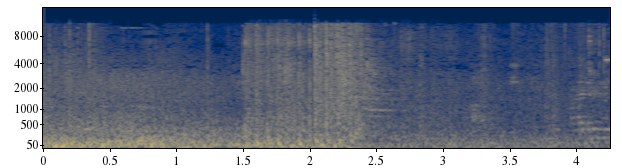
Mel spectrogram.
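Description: Rapid bursts of gunfire from a video game battle, dense and loud over the first couple of seconds, then thinning into scattered shots under a steady background rumble.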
